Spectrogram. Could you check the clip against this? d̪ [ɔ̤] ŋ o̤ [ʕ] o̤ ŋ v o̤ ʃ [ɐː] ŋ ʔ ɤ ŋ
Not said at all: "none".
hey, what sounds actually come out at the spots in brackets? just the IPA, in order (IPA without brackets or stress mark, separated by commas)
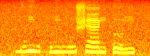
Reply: ɔ̤, h, æː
